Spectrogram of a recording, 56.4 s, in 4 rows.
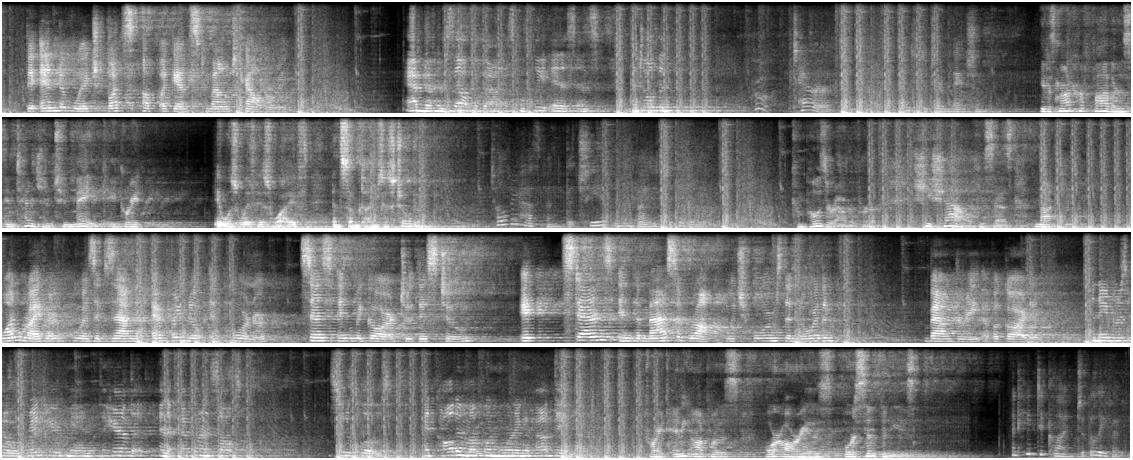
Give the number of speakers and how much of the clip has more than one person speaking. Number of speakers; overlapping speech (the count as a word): five, no overlap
